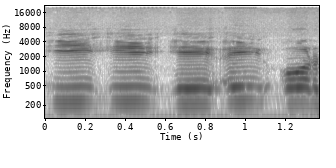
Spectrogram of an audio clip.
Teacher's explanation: करने पर, ये जो 5 वर्ण है इनका उच्चारण करने पर श्वास वायु जीवा के आगे वाले भाग में टकराती सी महसूस हो रही है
